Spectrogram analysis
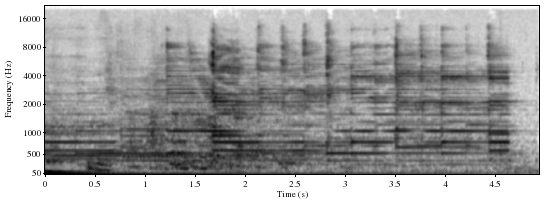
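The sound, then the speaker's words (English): A mobile phone ringtone plays a bright melodic pattern of repeating electronic tones, steady and moderately loud, stopping abruptly at the end. “That's my phone.”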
